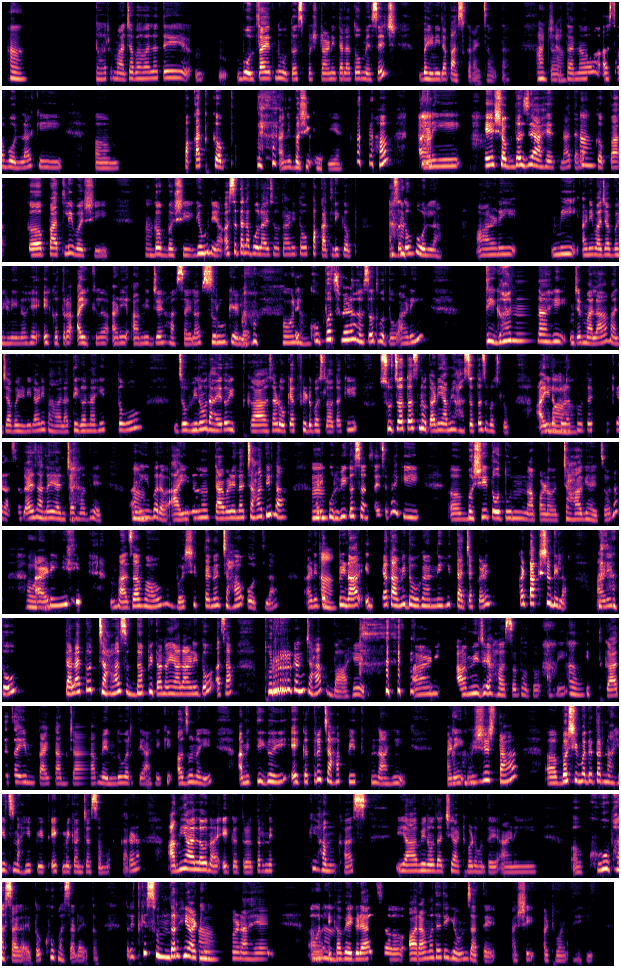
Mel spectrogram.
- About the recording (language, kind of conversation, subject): Marathi, podcast, अजूनही आठवलं की आपोआप हसू येतं, असा तुमचा आणि इतरांचा एकत्र हसण्याचा कोणता किस्सा आहे?
- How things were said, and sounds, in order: static; other noise; laugh; distorted speech; chuckle; chuckle; other background noise; tapping; chuckle; chuckle; chuckle; laugh; in English: "इम्पॅक्ट"; chuckle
